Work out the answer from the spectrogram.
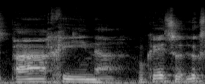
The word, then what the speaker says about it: página: Página, página, página. Notice where the accent is, it's on the A, okay? So it's página.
